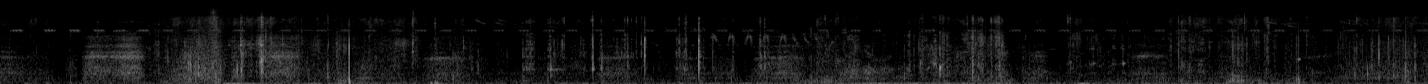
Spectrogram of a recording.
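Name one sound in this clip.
Leafy branches rustle and snap as a man pulls at them.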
